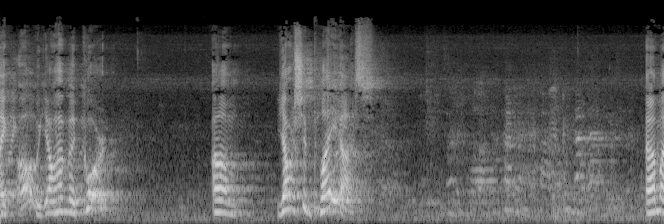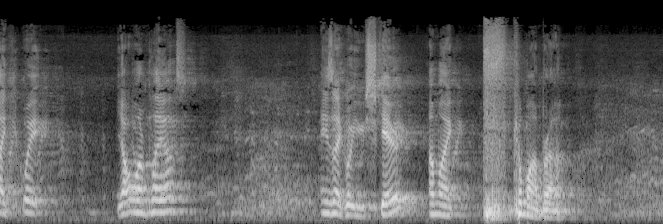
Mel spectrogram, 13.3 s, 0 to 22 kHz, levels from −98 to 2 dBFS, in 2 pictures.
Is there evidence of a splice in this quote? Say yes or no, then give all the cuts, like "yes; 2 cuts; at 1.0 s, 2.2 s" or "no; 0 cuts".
no; 0 cuts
